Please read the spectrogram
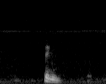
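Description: Crickets chirp faintly in a steady, high-pitched drone that runs through the whole moment, briefly interrupted by a short, louder low-pitched sound near the middle.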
